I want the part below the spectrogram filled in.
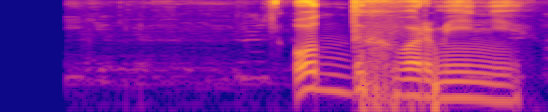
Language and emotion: Russian, neutral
